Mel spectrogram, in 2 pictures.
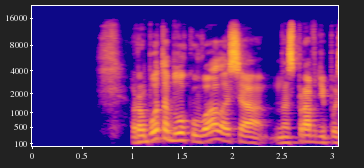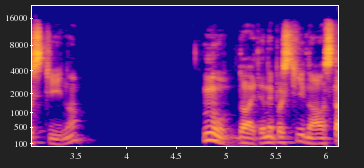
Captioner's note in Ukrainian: сопіння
